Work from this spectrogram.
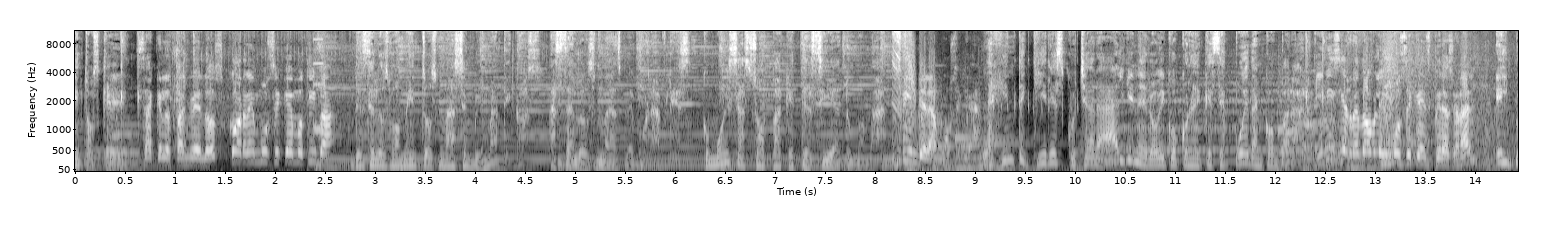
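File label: ESLA General, Latin American Spanish; GoLocalise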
